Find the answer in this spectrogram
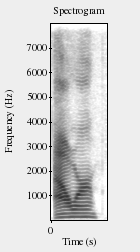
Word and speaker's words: hour: And then there's a tricky silent H in words like hour, honest, and ghost.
